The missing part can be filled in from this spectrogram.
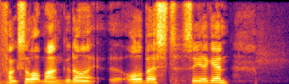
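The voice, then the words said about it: Put-on Manchester accent. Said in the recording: “that Manchester accent”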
